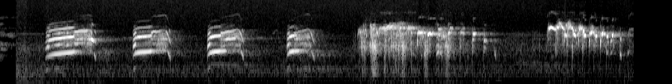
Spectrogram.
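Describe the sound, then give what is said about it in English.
A bald eagle gives a series of high, thin chirping calls: four evenly spaced squeaky notes, then a rapid chattering burst and a final piping trill, clear with no talking. “Bald eagles sound like seagulls, basically. It is like a chirping sort of like ee, ee, ee.”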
